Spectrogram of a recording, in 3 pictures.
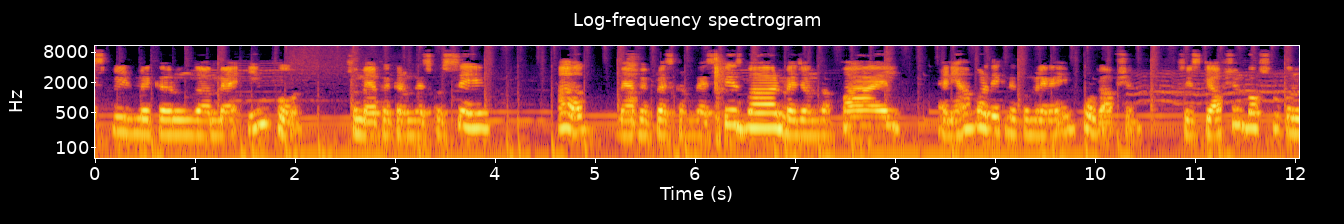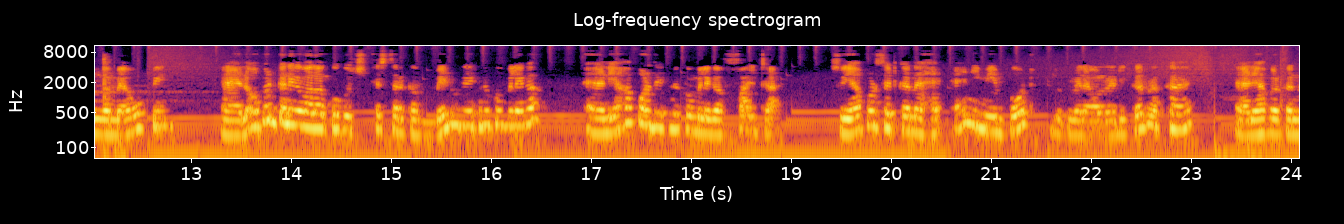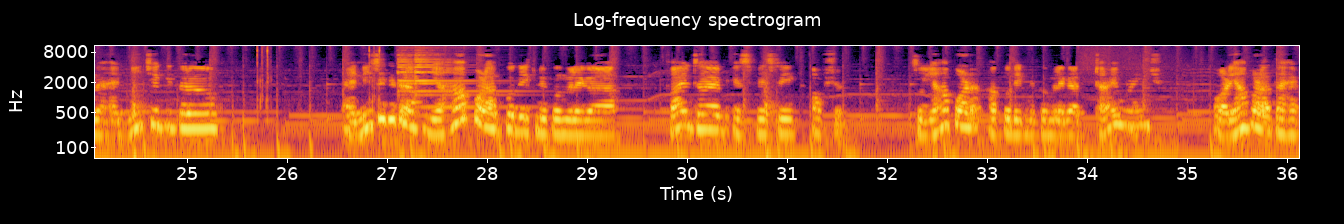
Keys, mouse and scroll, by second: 3.4 click, 10.6 space, 13.3 click, 19.4 click, 23.8 click.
